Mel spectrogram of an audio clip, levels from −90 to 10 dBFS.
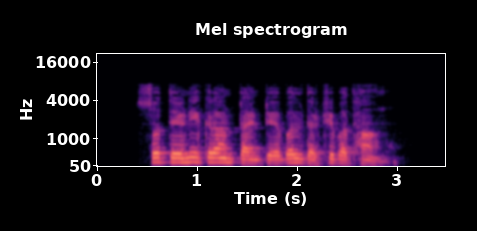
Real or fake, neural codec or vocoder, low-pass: real; none; 7.2 kHz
